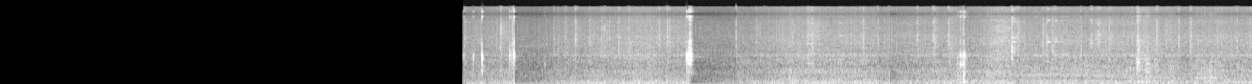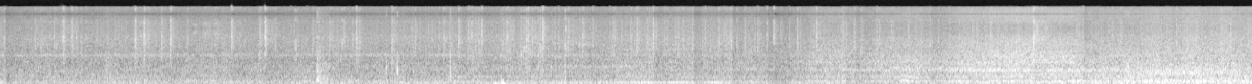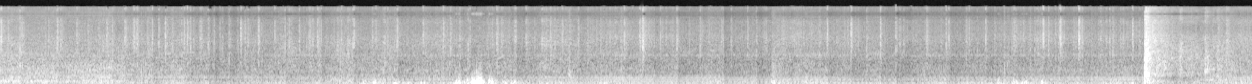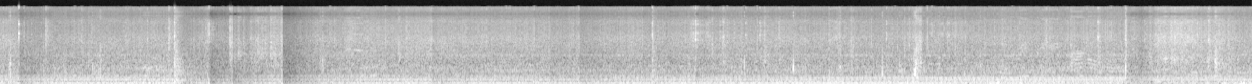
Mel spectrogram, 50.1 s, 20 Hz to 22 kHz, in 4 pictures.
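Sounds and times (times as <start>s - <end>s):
fire rushing and crackling: 4.6s - 50.0s
tyre bursting bang: 36.5s - 37.3s.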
